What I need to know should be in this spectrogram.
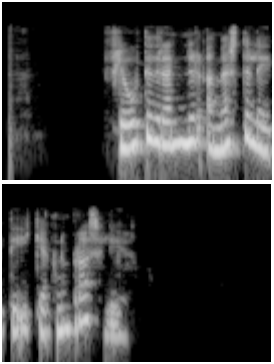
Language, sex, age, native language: Icelandic, female, 30-39, Icelandic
